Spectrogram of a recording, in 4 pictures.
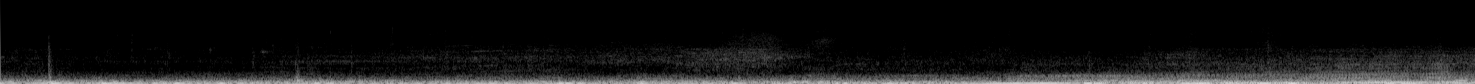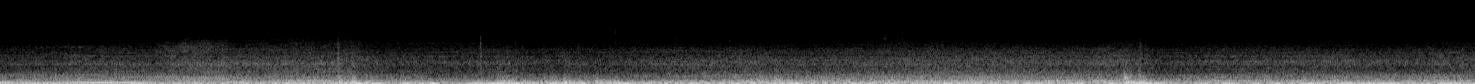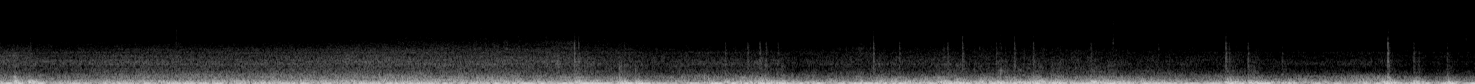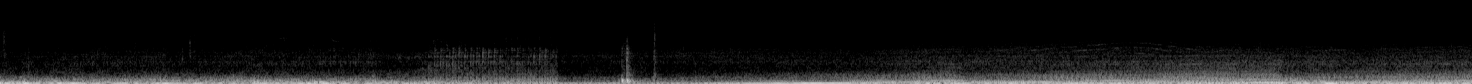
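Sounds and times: car engine from inside cabin: 0:00.0 - 0:58.9
tyre rumble: 0:33.2 - 0:51.0.

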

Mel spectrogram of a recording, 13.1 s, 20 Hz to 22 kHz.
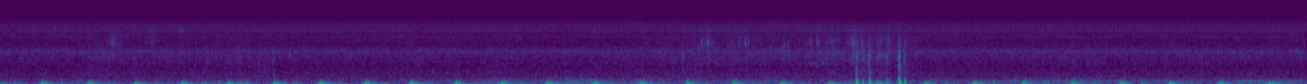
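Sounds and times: regular low thumps: 0:00.0 - 0:13.0
faint clicks: 0:06.8 - 0:09.2.

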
